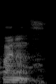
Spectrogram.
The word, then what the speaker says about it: finance: ফিনান্স বা ফাইন্যান্স, যেটা উচ্চারণ দুইটা আছে।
